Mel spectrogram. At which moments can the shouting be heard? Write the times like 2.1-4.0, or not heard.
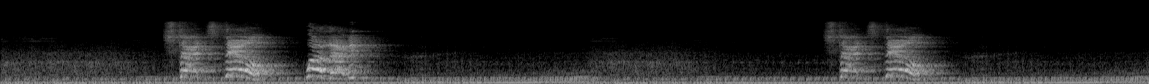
1.6-3.5, 8.2-9.2.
